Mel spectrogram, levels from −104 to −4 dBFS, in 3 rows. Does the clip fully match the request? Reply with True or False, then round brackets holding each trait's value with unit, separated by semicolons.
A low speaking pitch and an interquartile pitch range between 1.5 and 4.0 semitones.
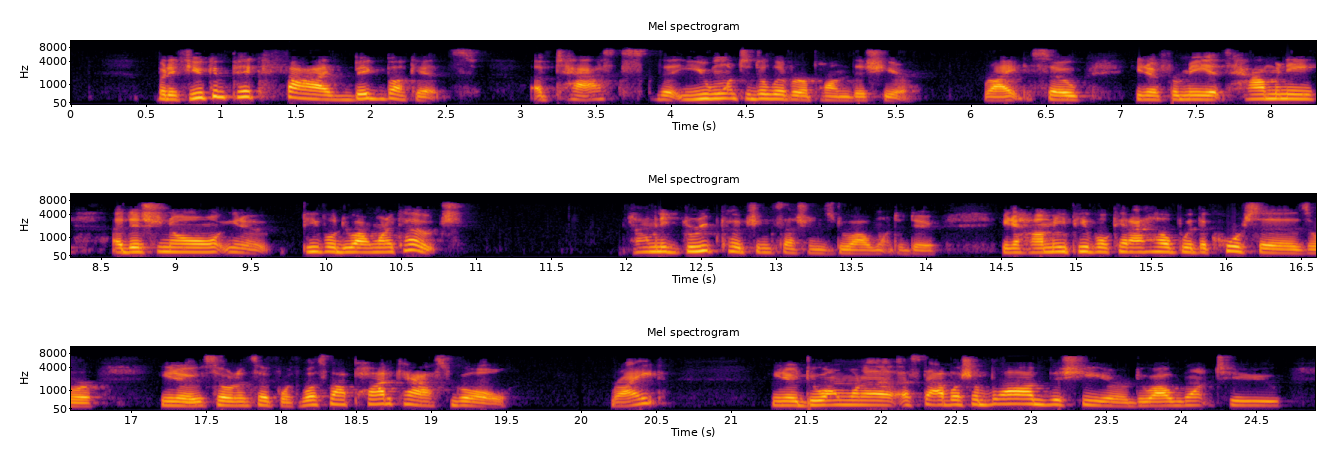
False (190 Hz; 2.9 semitones)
